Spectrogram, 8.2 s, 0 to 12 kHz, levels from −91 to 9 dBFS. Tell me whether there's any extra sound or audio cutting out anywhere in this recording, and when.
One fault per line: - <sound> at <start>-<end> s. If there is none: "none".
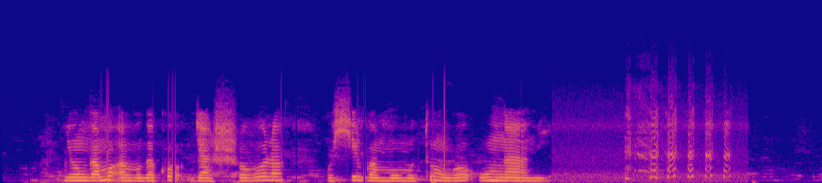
- laugh at 6.2-7.4 s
